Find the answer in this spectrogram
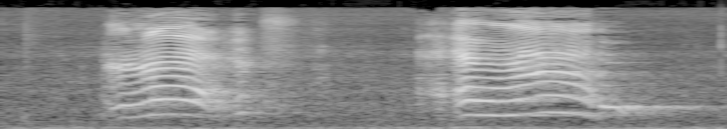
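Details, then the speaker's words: Newborn baby's hunger cry, demonstrated by an obstetric nurse: two short rising-falling cries with a brief pause, an ordinary hunger cry, not the exaggerated cry of a baby fed too late. "né e é um choro da fome e não do tô morrendo de fome né quando a gente passa da hora aí já é um choro morto exacerbado"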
